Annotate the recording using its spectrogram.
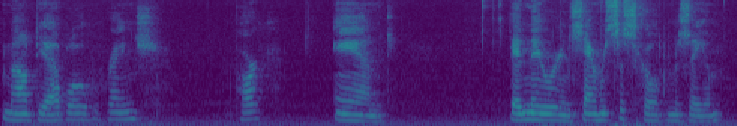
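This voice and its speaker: A woman speaks at a very slow pace, leaving long, frequent pauses. Audible room echo surrounds her voice. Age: 70s. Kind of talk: interview.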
